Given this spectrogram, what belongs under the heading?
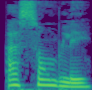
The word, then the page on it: assemblée: francais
